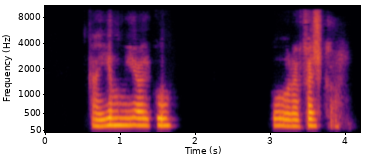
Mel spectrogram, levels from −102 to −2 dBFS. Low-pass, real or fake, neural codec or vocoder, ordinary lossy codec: 9.9 kHz; fake; codec, 24 kHz, 0.9 kbps, DualCodec; AAC, 32 kbps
